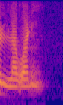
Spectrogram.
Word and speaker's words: Lawani: C'est monsieur Lawani. – La L-A L-A-W-A-N-I. – Ok, comme ça se prononce.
